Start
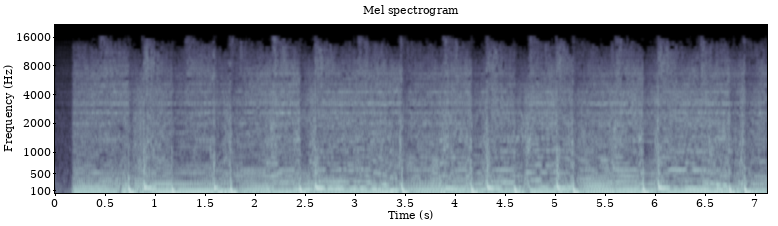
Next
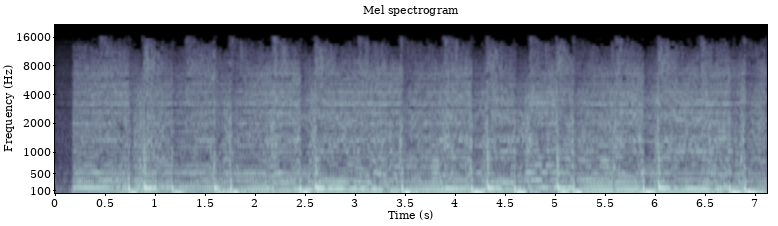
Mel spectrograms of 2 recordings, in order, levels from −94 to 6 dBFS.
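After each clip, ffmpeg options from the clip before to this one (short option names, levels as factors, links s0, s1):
-af "asubboost=boost=5:cutoff=64,aecho=1:1:6:0.9"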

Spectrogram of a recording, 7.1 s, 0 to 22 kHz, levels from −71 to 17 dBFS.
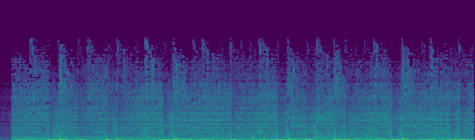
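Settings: -af "aecho=1:1:713|1426|2139|2852:0.211|0.0909|0.0391|0.0168"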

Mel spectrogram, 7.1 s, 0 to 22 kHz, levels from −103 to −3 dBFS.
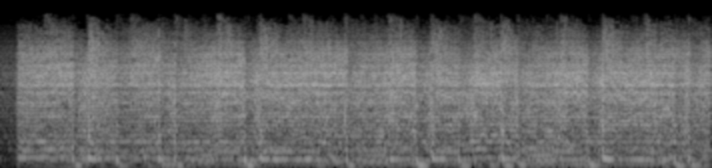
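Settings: -af "flanger=delay=1.1:depth=8.4:regen=53:speed=1.2:shape=sinusoidal,bandpass=f=4700:t=q:w=1.1:csg=0"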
